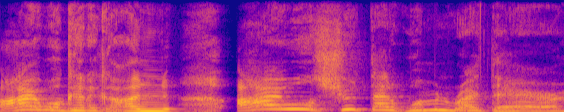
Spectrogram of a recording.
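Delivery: mock screaming in a high-pitched felt-puppet voice. Recounting a trial, retelling a man's courtroom outburst in Muppet-like screaming. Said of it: "I know I sound like a Muppet".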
